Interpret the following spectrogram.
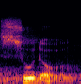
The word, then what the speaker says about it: pseudo: Now, sumo S starts with the spelling of sumo is S-U-M-O, whereas pseudo is, it starts with P, where P has no business of being in that word because P is absolutely silent.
